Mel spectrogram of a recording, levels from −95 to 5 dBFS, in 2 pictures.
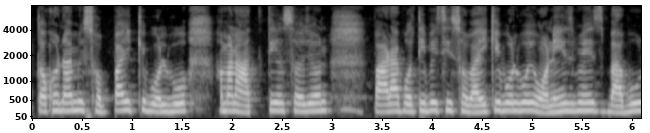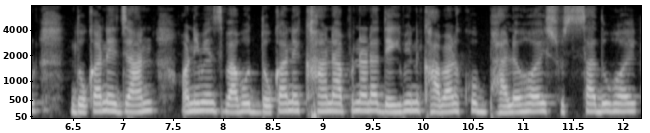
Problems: continuous background conversations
